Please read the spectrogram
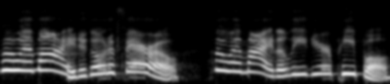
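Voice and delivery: high, frightened pleading voice with wide-ranging pitch.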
